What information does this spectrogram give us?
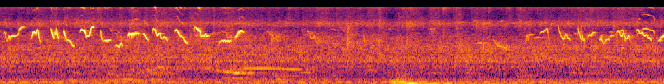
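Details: Javan white-eye song from a tutoring recording for cage birds: rapid high, twittering chirps in quick bursts, a brief quiet gap midway, then another chattering run.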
